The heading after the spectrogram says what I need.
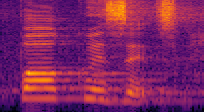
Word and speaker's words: perquisites: and last of all per quizzits i'll repeat the pronunciation once again students it is perquisites perquisites or perks are also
